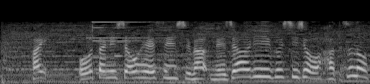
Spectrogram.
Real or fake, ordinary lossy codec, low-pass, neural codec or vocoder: real; none; none; none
